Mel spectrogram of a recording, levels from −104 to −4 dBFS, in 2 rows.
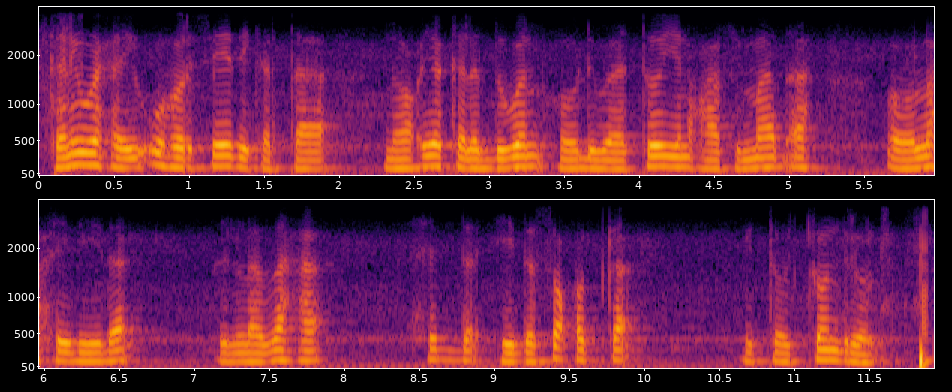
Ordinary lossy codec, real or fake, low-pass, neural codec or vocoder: none; real; 3.6 kHz; none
